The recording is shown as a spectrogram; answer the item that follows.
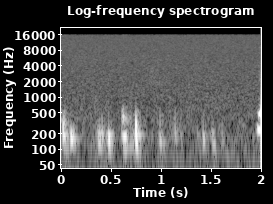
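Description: Faint low thuds and rubbing of a handheld microphone being handed from one person to another, in the first second, then near silence.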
